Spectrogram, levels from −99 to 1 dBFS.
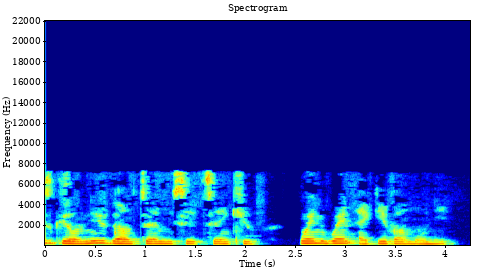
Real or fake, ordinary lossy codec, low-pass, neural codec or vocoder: real; MP3, 32 kbps; 7.2 kHz; none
